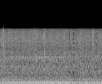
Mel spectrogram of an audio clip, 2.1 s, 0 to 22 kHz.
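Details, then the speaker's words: Ford Ranger pickup, first run in about 8 years after a fuel pump replacement: steady, even low idle rumble with slight hesitation. Owner suspects a plugged fuel filter or old gas; 4WD and low-range lights are on. Normal idle. "and as you can hear it is running a little hesitation there could be some a plugged fuel for filter or uh you know just old gas or whatever what have you"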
